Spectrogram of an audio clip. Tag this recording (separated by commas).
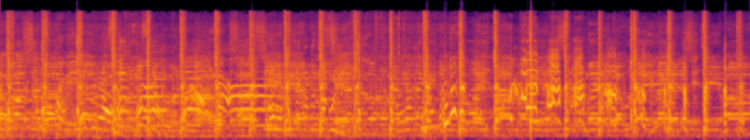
Music, Speech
